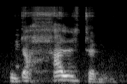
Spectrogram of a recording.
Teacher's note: this is not separable. The stress will be on the second syllable. Unterhalten.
